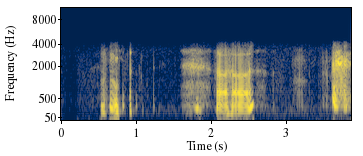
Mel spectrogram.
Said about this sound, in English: Excuse me. Bless you. I got a sniffle here. But I'm okay. Okay. It just shows up from the dust. And I was pushing with the furnace. The dust from the furnace got me.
